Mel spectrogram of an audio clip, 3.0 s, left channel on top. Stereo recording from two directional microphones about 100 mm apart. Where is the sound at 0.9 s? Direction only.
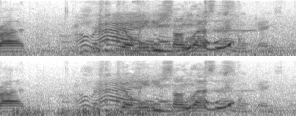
45° left (ahead or behind).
